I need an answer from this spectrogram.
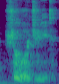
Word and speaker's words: Shilajit: How do you pronounce Shila, Shilajit, Shila? Shilajit. What? Shilajit.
